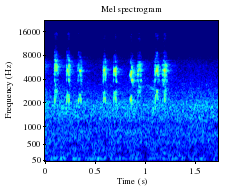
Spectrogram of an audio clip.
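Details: Sunbird learning to sing: clear, thin, high chirps given in quick groups of two or three, about nine notes within little more than a second, then a pause of quiet background.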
